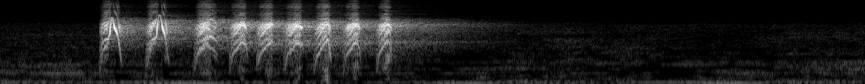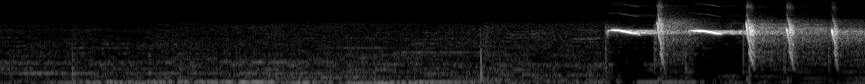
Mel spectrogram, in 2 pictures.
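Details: Tengkek buto filler in the song of a greater green leafbird, a master recording for prompting birds to sing: a rapid burst of about ten raspy notes, a long quiet gap, then a clean whistle followed by sharp chirps.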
